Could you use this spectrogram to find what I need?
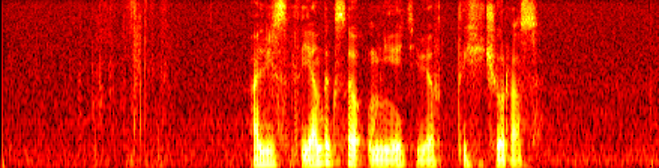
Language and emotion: Russian, neutral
